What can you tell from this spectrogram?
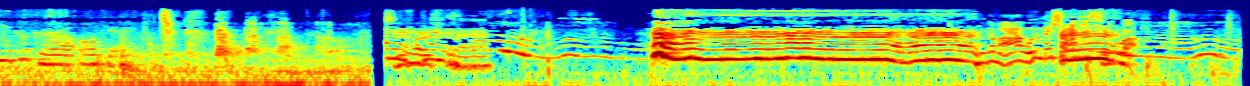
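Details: Key, a pet husky, vocalises after some background chatter: short wavering yowls, then a loud sustained rising-and-falling howl-like 'talking' lasting several seconds, ending in brief yips.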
